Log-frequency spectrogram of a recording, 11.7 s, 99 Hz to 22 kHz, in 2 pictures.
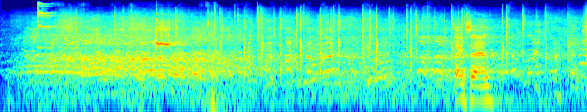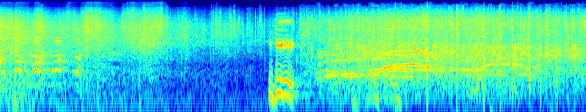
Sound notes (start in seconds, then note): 0.7 laughter; 2.3 applause; 8.1 chuckles; 8.9 cheering and applause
